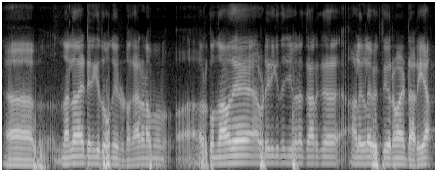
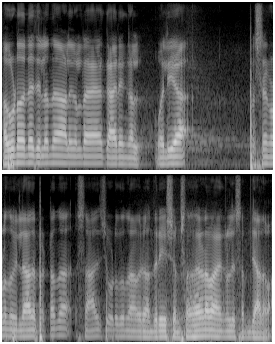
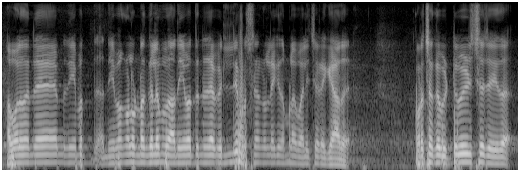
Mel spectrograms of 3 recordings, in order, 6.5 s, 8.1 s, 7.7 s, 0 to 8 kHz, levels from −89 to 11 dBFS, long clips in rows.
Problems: background sounds at intervals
